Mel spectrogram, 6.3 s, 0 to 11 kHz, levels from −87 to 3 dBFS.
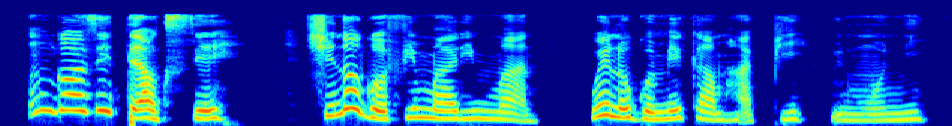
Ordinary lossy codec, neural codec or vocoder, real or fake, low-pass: none; none; real; 7.2 kHz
